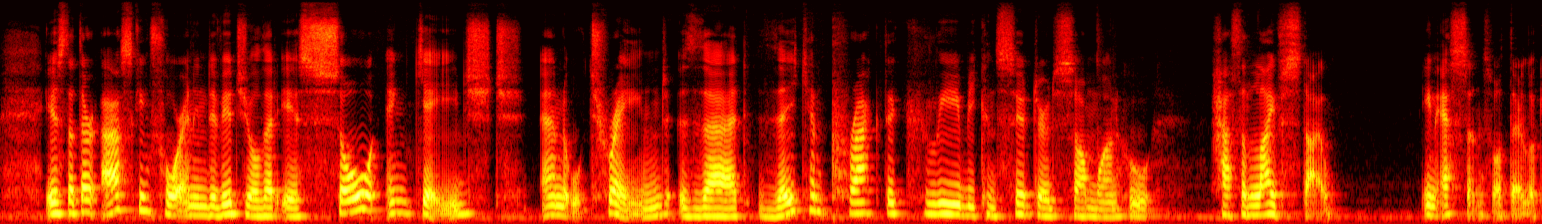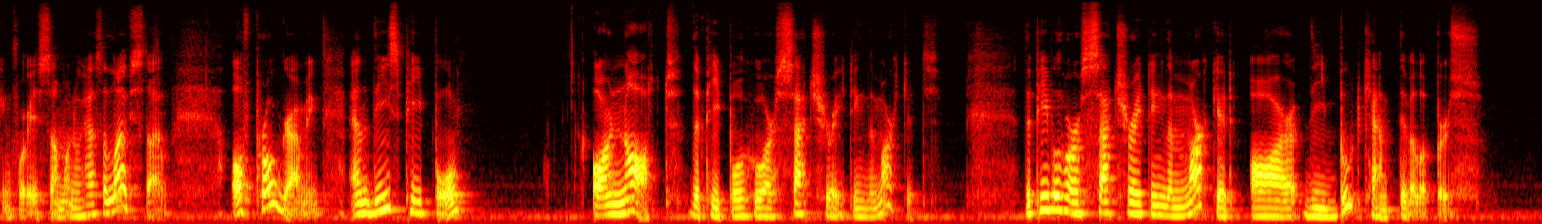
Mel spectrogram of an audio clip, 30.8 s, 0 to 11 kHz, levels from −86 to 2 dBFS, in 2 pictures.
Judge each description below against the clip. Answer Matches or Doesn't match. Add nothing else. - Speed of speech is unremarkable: Doesn't match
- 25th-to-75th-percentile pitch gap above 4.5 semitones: Matches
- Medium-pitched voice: Doesn't match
